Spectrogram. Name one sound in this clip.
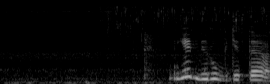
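Butter sizzles and bubbles in a hot pan.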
